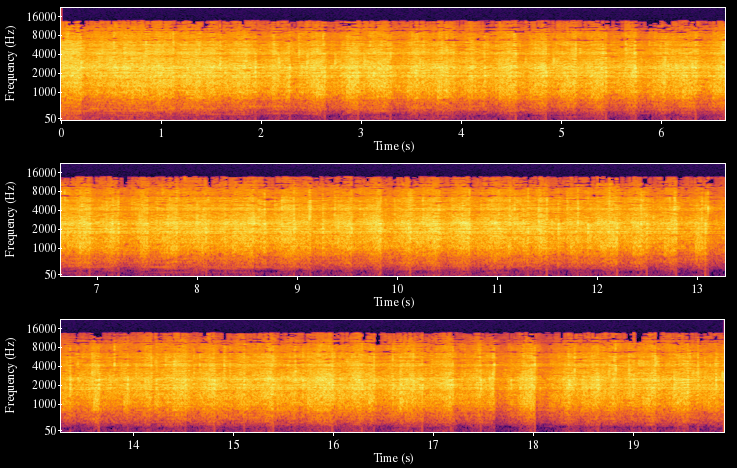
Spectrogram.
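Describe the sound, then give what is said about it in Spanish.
A large audience stands and applauds steadily in honor of the priesthood, a dense, crackling wash of many hands clapping that stays loud and even throughout, with no voices breaking through. “Quisiera pedirles a todos que hoy manifestemos visiblemente, en la medida que podamos, nuestro amor, nuestro respeto, nuestra fidelidad, nuestra reverencia al sacerdocio, poniéndonos de pie y dándoles un aplauso.”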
